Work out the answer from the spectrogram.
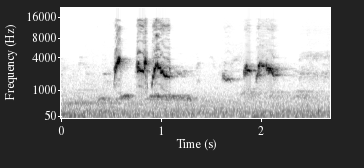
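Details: Caged red-whiskered bulbul showing off its song phrasing: a bright whistled burst of three quick slurred notes, a pause, then two warbling rising-falling notes, with faint low notes beneath.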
